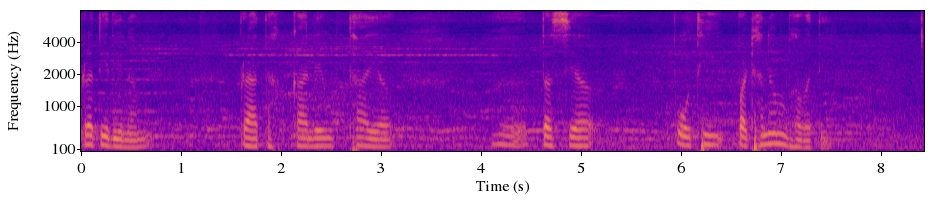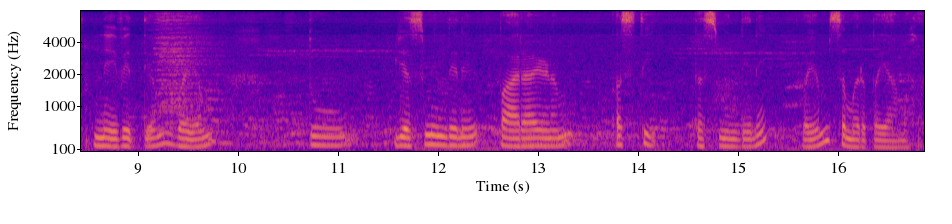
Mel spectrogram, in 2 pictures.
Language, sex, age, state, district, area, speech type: Sanskrit, female, 45-60, Maharashtra, Nagpur, urban, spontaneous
